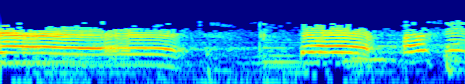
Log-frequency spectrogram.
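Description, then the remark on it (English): A person imitates a sheep's bleat with a few wavering, nasal 'baa' sounds in quick succession, fairly loud. “Y'all can continue to be sheep. I'm not gonna be nobody's sheep.”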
